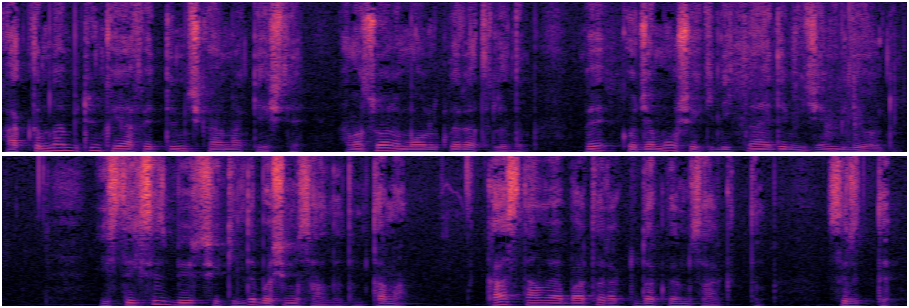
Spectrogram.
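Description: A man reading a novel aloud in scripted first-person narration, with an even, measured delivery. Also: mid-range voice. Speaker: audiobook narrator.

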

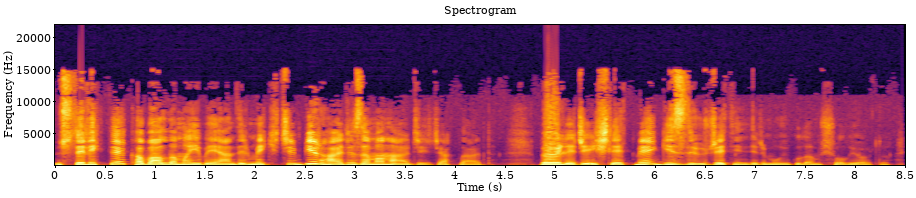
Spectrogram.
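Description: A woman narrating a novel aloud in a measured, expressive audiobook reading. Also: mid-range voice, lo-fi sound.

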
